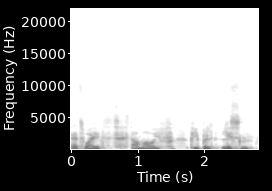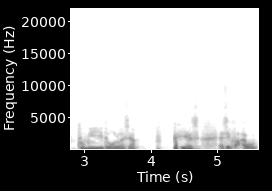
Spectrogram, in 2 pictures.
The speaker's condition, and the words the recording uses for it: Stuttering. And that's why this is some, you may slightly hear a German accent or some sort of a non-native speaker.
